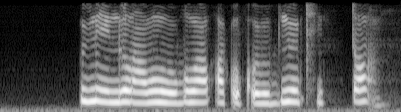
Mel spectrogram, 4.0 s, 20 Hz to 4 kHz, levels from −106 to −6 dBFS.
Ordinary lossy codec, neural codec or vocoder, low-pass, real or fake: none; autoencoder, 22.05 kHz, a latent of 192 numbers a frame, VITS, trained on many speakers; 3.6 kHz; fake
